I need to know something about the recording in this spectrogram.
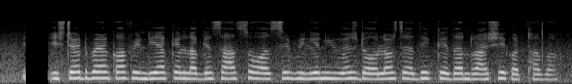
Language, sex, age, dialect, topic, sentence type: Bhojpuri, female, 18-24, Southern / Standard, banking, statement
